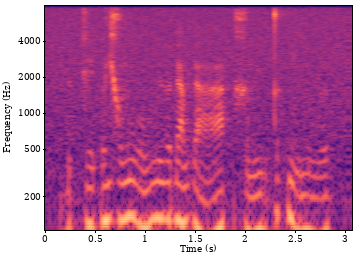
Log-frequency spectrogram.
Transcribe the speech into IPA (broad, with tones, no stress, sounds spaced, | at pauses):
ɗ ə˨˩ k̚ x e˧ ʔ ə˧˥ j ɣ o˧˥ n w o˨˩˦ w l ɨ˧ ə̯ ɗ a˧˥ w ɗ aː˨˩˦ | x ə˨˩˨ m ŋ ɨ˨˩˨ t̪ əː˦˥ k̚ ɲ ə˨˩˨ w n u˨˩˨ ə̯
